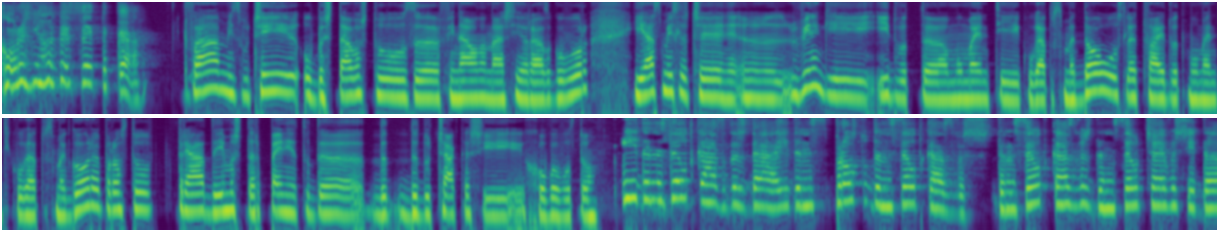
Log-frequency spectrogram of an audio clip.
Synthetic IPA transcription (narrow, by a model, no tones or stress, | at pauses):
kɔɾɐnʲamɐd̪ɛsɛt̪ɐka | t̪ovamizvut͡ʃiobɛʃt̪avəʃt̪ozɐfinalˠnɐnaʃiəɾazɡovoɾiasmislʲət͡ʃɛ | vinəɡ̟ʲiid̪vət̪momɛnt̪ikoɡat̪o̥smɛd̪ɔlˠoslɛt̪ːovaid̪vət̪momɛnt̪i̥koɡat̪o̥smɛɡɔɾɛpɾɔst̪o | t̪ɾʲavəd̪ɐiməʃt̪əɾpɛniɛt̪od̪ɐd̪ɐd̪ɐd̪ot͡ʃakəʃixubəvot̪oid̪ɐnɛsɛot̪kazvəʃd̪aid̪ɐnɛspɾɔst̪od̪ɐnɛsɛot̪kazvəʃd̪ɐnɛsɛot̪kazvəʃd̪ɐnɛsɛot̚t͡ʃajvəʃid̪ɐ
